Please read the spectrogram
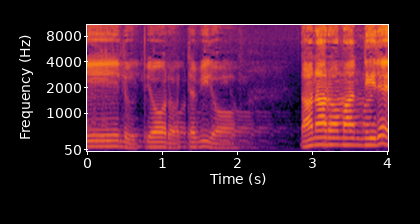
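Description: A Buddhist monk chanting into a microphone in long held tones. The voice fades out about two seconds in and comes back after a short pause just before the three-second mark.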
